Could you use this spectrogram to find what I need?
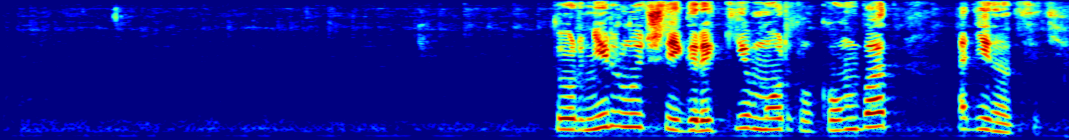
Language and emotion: Russian, neutral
